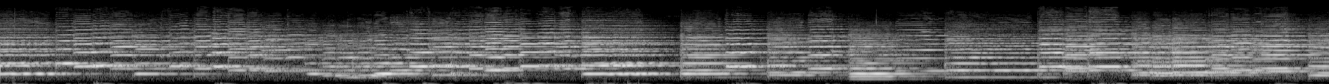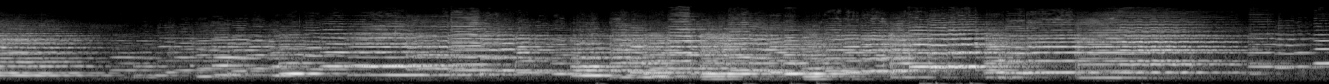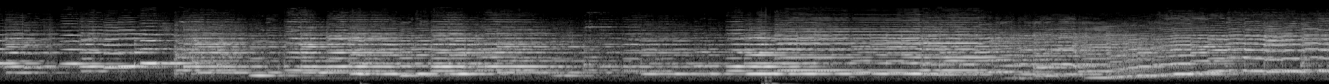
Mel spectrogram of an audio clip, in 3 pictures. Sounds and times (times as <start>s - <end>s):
Violin, fiddle: 0.0s - 39.8s.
